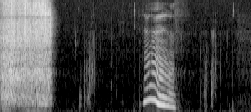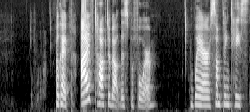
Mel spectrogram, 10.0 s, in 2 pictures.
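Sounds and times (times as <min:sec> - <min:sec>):
sip of Spindrift Blood Orange Tangerine sparkling water: 0:00.0 - 0:02.0, 0:05.2 - 0:06.1
speech: 0:06.2 - 0:08.2, 0:08.8 - 0:10.0.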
